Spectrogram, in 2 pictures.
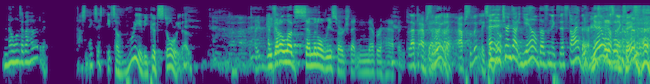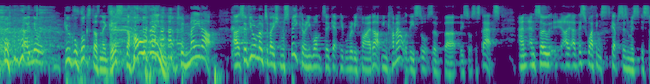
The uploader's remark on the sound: Live from NECSS. Live QA.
